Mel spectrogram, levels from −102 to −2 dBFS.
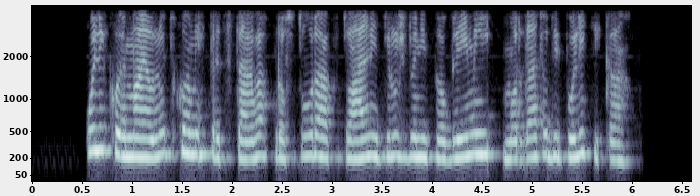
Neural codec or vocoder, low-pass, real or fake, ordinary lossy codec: codec, 16 kHz, 8 kbps, FunCodec, trained on LibriTTS, 25 frames a second; 3.6 kHz; fake; none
